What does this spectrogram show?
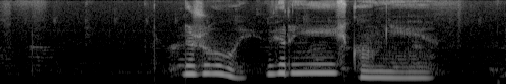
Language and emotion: Russian, sad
